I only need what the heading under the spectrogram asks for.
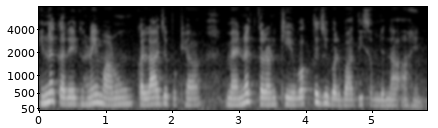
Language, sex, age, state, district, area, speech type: Sindhi, female, 30-45, Rajasthan, Ajmer, urban, spontaneous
